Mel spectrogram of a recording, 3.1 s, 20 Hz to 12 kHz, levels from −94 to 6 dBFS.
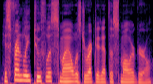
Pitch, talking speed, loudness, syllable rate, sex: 140 Hz, 195 wpm, -18 LUFS, 5.4 syllables/s, male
